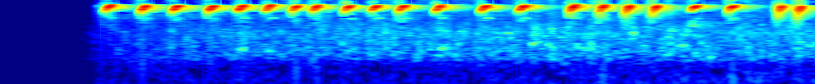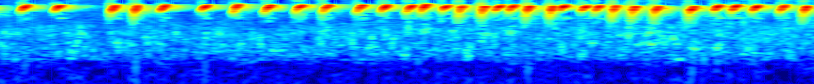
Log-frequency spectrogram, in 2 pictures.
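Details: A long tutor-recording phrase from the Siri-siri: after brief silence, sharp high chirps follow in rapid regular succession, then accelerate into denser clusters over eight seconds.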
